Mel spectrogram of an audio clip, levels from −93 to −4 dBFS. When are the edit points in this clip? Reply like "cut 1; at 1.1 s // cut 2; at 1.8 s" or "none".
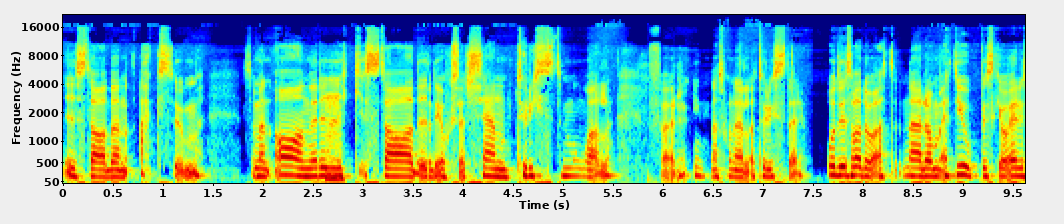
cut 1; at 1.9 s // cut 2; at 3.6 s // cut 3; at 4.5 s // cut 4; at 5.8 s // cut 5; at 7.5 s // cut 6; at 7.9 s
